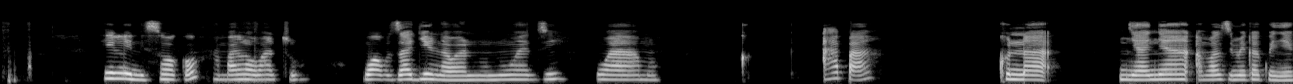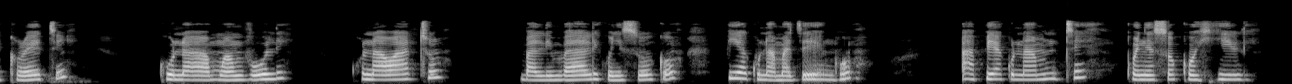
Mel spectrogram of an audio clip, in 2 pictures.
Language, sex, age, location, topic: Swahili, female, 18-24, Kisumu, finance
